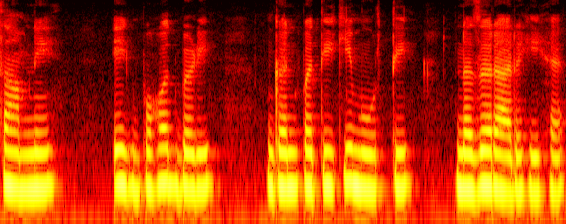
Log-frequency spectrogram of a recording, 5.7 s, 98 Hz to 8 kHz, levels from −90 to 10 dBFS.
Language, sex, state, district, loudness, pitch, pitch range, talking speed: Hindi, female, Chandigarh, Chandigarh, -14 LUFS, 200 Hz, 190-205 Hz, 115 wpm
